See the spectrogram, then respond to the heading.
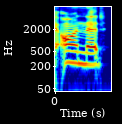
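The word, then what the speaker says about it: honour: एच के बाद से कभी भी अगर ओ आता है तो हम उस एच का उच्चारण नहीं करेंगे, इसे हम पढ़ेंगे ऑनर, जिसे हम हिंदी में कहते हैं सम्मान।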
